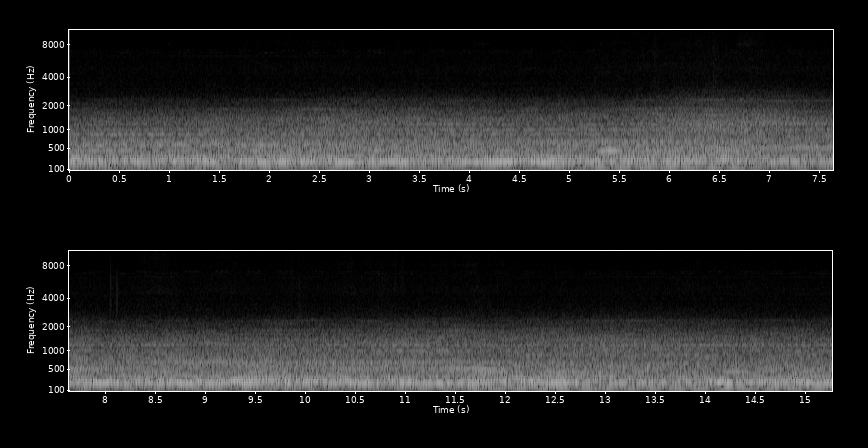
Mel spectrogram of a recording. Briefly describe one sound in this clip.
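Large gongs hum and shimmer with a deep, steady, swelling drone.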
